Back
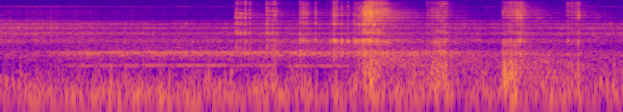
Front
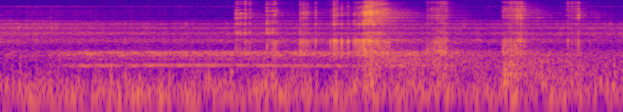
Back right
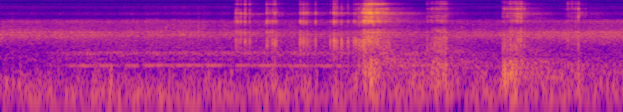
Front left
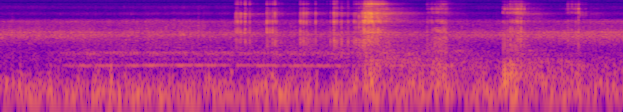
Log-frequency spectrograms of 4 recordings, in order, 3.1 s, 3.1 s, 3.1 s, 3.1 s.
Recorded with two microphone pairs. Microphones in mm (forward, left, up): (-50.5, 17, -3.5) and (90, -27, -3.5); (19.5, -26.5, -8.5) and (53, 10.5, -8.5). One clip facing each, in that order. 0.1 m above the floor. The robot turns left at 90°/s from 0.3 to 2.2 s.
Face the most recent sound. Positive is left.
turn(degrees=170)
